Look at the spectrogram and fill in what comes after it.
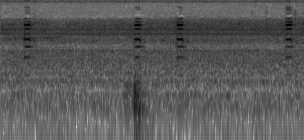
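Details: Seagate external hard drive: faint high beeps repeating about every second over quiet room noise, drive not spinning up properly and not detected by computer; cause unknown.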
